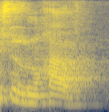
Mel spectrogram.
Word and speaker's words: shouldn't: Après ça, you shouldn't have. You shouldn't have. You shouldn't have. You shouldn't. On ne prononce pas le. You shouldn't have.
